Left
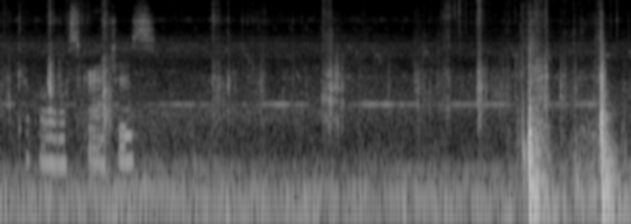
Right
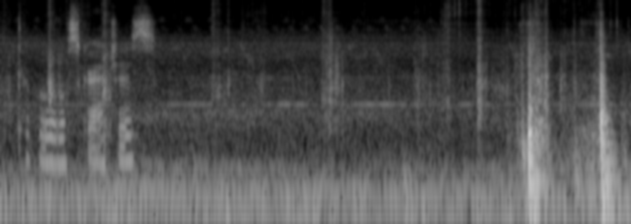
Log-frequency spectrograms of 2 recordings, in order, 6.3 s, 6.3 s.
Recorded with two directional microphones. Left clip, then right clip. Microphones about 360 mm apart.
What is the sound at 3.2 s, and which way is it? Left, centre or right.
Horse, centre.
